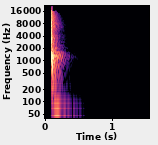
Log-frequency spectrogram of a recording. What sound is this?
Wood Impact 2
This is the sound of a piece of a wooden table hitting a different wooden table.
I originally tried to hit the table with itself but I failed and learned a harsh lesson on object permanence in the process.
development, field-recording, game, games, gaming, hit, impact, wood, wooden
